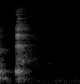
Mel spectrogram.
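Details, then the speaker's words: Child with a cold, sore throat and runny nose, now starting to cough, after a warm bath in cold weather: one short, fairly soft cough. "Meron siyang masakit yung ano niya, lalamunan. And may sipon din siya. And ngayon nga, inuubo na"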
